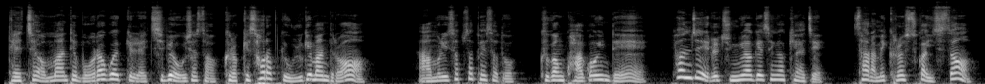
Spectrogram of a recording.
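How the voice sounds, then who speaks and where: A defensive ex-husband who keeps making excuses in a fairly low voice. A woman puts him on for a narrated audio story, self-justifying and wheedling. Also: lively intonation, normal speed, darkish tone. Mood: indignant. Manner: indignant then wheedling. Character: defensive, pleading adult ex-husband.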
